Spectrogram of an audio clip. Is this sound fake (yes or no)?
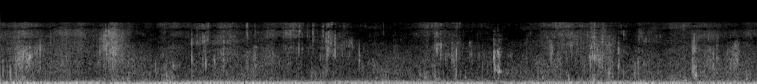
no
